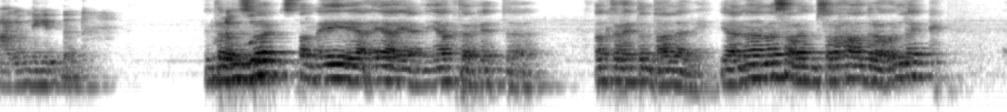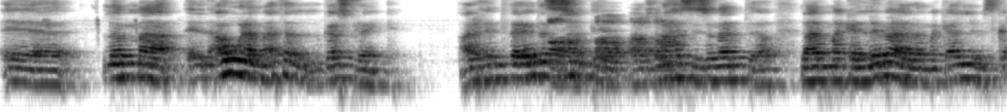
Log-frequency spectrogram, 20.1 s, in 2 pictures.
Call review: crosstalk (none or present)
present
